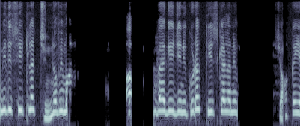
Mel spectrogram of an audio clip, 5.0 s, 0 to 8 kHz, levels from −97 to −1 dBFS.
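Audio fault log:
1.1–1.67 s, 2.04–2.62 s, 3.97–4.81 s: speech suppressed in double talk. The speech sinks by up to about 40 dB, likely because the echo canceller mistook overlapping talk for echo. The waveform shows collapsed stretches.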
